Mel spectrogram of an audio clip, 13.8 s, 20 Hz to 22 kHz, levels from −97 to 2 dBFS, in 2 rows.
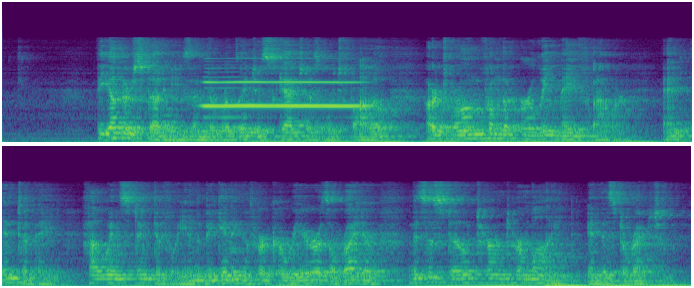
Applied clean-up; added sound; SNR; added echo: none; Wind instrument, woodwind instrument; -4 dB; reverberation time 0.9 s.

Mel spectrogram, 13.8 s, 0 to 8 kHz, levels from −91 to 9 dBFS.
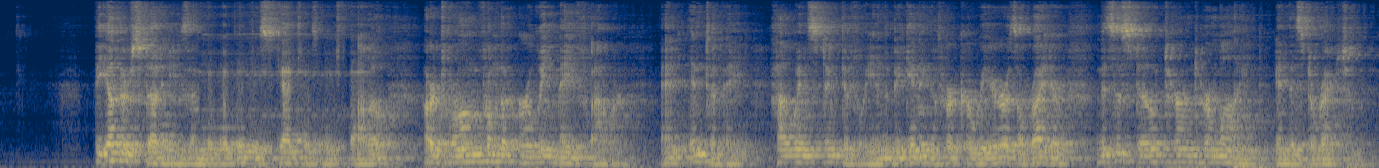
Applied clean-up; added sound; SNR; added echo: neural separator model SepFormer DNS4.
